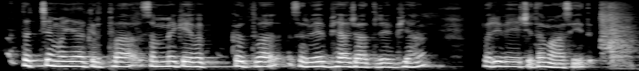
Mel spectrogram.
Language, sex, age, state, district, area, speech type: Sanskrit, male, 18-30, Karnataka, Mandya, rural, spontaneous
